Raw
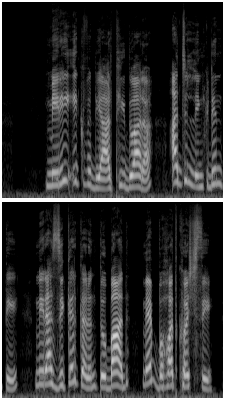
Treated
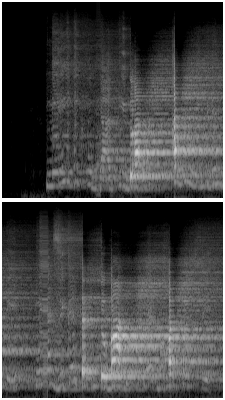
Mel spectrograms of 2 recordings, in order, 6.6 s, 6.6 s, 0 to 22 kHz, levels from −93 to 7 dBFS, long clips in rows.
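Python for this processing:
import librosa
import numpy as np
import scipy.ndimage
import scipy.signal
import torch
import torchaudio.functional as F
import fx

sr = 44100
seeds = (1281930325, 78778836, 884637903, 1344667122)

p1 = scipy.signal.medfilt(x, 15)
p2 = fx.high_shelf(p1, sr, hz=5900.0, db=-7.0)
p3 = fx.level_steps(p2, sr, step_db=21)
p4 = fx.tilt_eq(p3, sr, slope=4.5)
p5 = p4 + fx.room_flutter(p4, sr, wall_m=3.5, rt60_s=0.21, dry=0)
p6 = fx.rev_schroeder(p5, sr, rt60_s=3.6, comb_ms=28, drr_db=3.5)
p7 = fx.env_lowpass_down(p6, sr, base_hz=1500.0, full_db=-22.5)
p8 = fx.buffer_glitch(p7, sr, at_s=(1.4, 3.92), block=512, repeats=6)
p9 = fx.ensemble(p8, sr, at=(0.69, 1.47))
y = F.gain(torch.from_numpy(p9), 6.5).numpy()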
